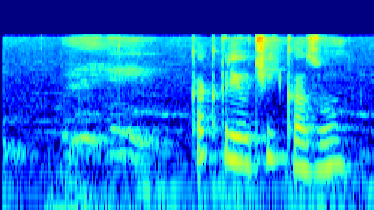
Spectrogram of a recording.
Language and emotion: Russian, neutral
